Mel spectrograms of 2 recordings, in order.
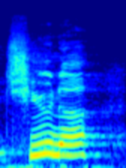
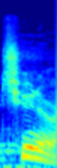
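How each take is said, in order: First: The word ends in a vowel with no r. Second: The word ends with an r linking onward. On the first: "on its own, this would be tuna" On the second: "If I say them together, that it would be a tuna amp. So the r comes back"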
